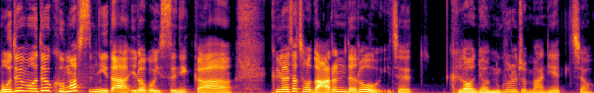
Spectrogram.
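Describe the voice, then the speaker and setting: In an ordinary speaking voice, a woman talks at a moderate pace and a medium pitch. Her intonation is lively. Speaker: radio host. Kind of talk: casual chat.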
